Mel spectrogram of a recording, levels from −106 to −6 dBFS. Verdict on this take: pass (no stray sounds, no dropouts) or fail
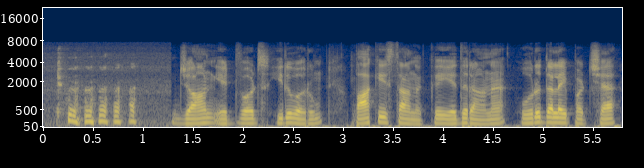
fail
